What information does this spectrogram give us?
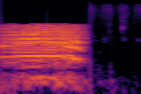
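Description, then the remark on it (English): A person imitates an elephant with one loud, drawn-out trumpeting call lasting under a second. The call is rich in harmonics and slides slightly downward before cutting off abruptly into near silence. “Elephant noise.”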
